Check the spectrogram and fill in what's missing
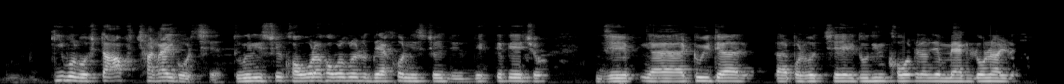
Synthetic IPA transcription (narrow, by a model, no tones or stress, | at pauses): kibolbosʈafʰt͡ɕʰaʈajkoɾt͡ɕʰet̪uminiʃt͡ɕojkʰɔboɾakʰɔboɾɡuloekʈud̪ɛkʰoniʃt͡ɕojd̪ek̚ʰt̪epejet͡ɕʰo | d͡ʑeʈuiʈaɾt̪aɾpɔɾeɦotːɕʰeejd̪ud̪inkʰɔboɾpelamd͡ʑemɛkɖonaɭɖ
